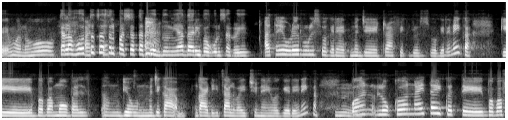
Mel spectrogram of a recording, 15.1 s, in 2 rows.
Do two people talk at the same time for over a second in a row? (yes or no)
no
